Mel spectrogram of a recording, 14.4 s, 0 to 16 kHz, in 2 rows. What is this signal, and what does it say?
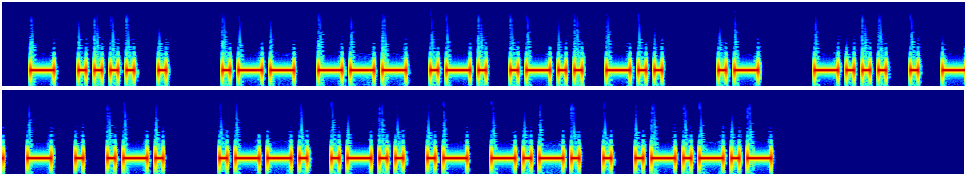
Morse code, heard as a keyed tone, about 20 wpm, 700 Hz. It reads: THE WORLD A BETTER PLACE.
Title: Sentences with 6-Word Phrases - 20wpm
